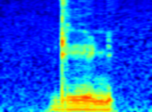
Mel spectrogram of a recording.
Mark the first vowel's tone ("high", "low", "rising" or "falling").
low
